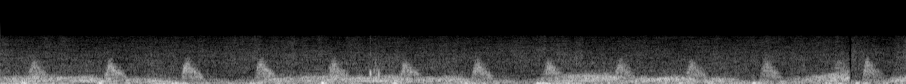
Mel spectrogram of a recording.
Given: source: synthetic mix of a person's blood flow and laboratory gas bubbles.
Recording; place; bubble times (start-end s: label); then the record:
Doppler ultrasound of blood flow; subclavian vein
3.67-3.83 s: bubbles
From the record:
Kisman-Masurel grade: 112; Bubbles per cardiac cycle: 1 to 2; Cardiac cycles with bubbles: 1 to 10%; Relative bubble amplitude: moderate (0.250 to 0.450); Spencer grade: 1 (occasional bubble signal discernible with the cardiac motion signal, with majority of cardiac periods free of bubbles); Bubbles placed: anywhere in the cardiac cycle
